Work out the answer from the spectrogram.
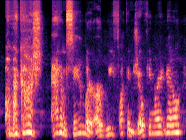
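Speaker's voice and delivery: high-pitched mock shock; exaggerated, squeaky incredulity; mock disbelief. Mock shock at reader not knowing movie.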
